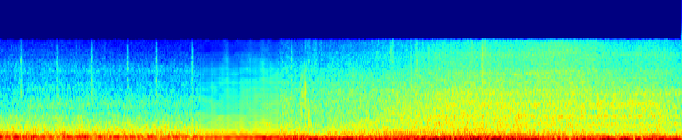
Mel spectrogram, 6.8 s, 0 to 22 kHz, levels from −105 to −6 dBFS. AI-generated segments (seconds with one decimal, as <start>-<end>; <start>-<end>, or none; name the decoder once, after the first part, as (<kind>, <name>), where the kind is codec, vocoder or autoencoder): 2.0-2.8 (vocoder, Vocos)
